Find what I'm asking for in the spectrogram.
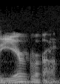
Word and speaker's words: gyro: Apparently it's pronounced a gyro.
